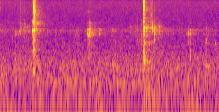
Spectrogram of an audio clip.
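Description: Close-miked eating sounds: two sharp clicks about a second apart, with fainter ticks between.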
